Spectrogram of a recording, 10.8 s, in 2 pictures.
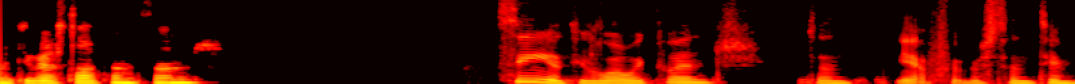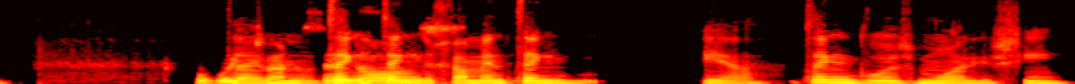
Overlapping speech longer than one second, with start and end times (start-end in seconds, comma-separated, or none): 6.5-7.7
